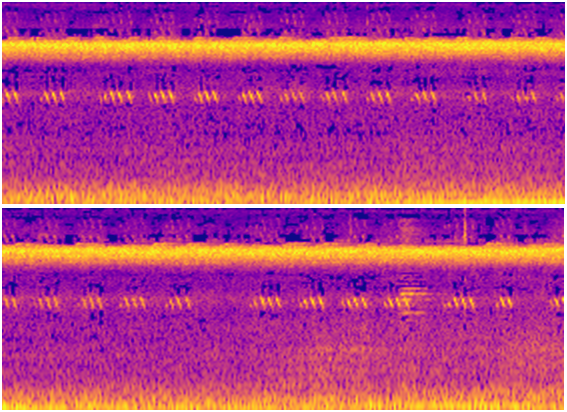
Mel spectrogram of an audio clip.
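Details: Crickets chirp in a long, regular series of pulsed high notes about twice per second, with a brief pause near the end, layered over a continuous shrill insect drone and soft low-frequency noise.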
